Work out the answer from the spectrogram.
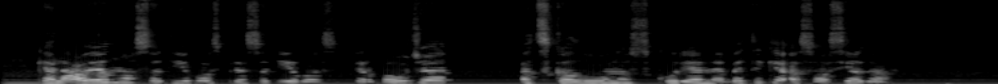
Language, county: Lithuanian, Kaunas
